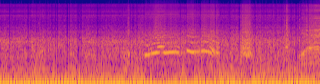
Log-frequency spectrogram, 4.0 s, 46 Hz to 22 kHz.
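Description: A 4x4 driving along a rough unsurfaced lane: a loud, steady low rumble of engine and tyres, with a couple of knocks around three seconds in. A voice speaks briefly in the middle.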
